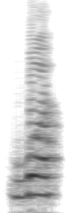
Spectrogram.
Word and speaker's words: were: If we were to sound it out, it looks like it should say w-e-r-e. But that doesn't quite blend together so well. This tricky word is were. This tricky word is tricky where the E-R is. The W says the right sound, w, but the rest of it says That's the tricky part.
